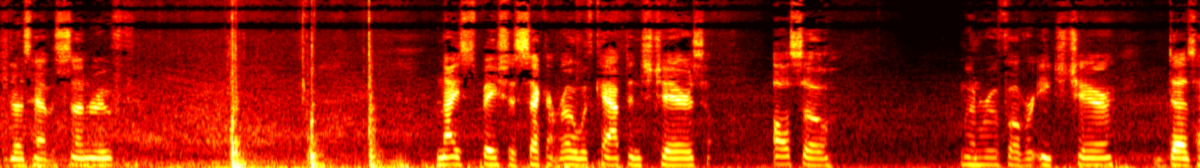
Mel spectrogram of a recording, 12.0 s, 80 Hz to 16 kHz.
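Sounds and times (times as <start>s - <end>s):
car door thump: 2.2s - 4.0s
car door latch clicks: 2.3s - 3.9s.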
